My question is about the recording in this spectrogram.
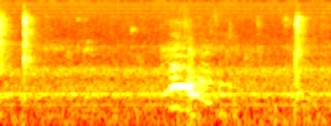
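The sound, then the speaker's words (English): A person briefly imitates a roar, a short, growly vocal burst in the middle, over a steady low hum with a couple of faint clicks before and after. “Who wants to roar besides me?”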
